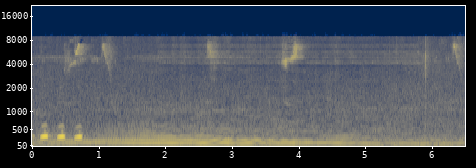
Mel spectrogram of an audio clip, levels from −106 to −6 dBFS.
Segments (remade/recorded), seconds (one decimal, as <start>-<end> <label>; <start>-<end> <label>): 0.0-1.9 recorded; 1.9-5.8 remade; 5.8-6.5 recorded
